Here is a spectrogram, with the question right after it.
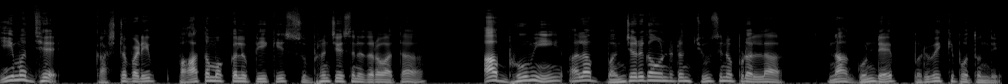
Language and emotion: Telugu, sad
